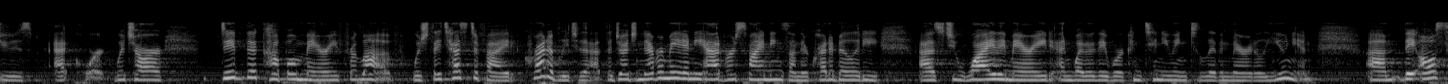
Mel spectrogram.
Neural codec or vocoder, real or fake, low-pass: vocoder, 44.1 kHz, 128 mel bands every 256 samples, BigVGAN v2; fake; 7.2 kHz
